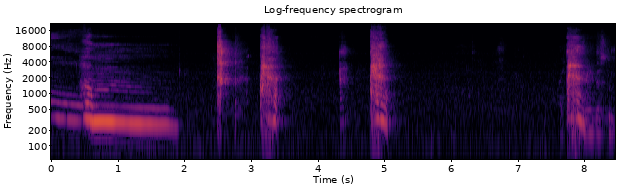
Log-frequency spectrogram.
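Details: A young child imitating a family member's cough: a drawn-out voiced sound followed by four short, sharp cough-like bursts.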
